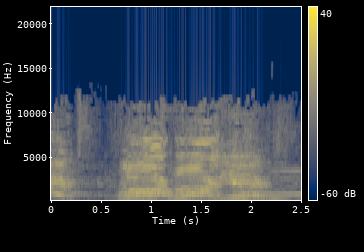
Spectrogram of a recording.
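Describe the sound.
A crowd of cheering Trump supporters outside an early voting site in Fairfax County, Virginia, waving flags and campaign signs, chant together loudly outdoors, the pitch swelling and falling in unison across repeated phrases with a murmur of crowd noise underneath.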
